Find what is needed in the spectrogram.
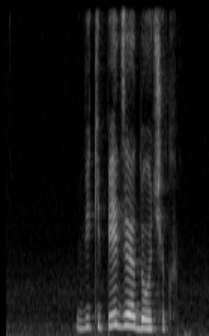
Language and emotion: Russian, neutral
